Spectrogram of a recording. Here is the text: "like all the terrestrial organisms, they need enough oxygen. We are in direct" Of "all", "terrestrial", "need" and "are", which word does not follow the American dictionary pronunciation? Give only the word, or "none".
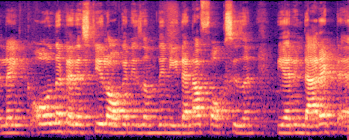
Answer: terrestrial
